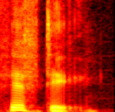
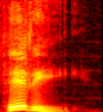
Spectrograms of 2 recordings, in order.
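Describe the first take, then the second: First: The second f sound is clearly pronounced. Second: The second f sound is dropped. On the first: The speaker calls it right. "I pronounced it 50" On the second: The speaker calls it wrong. "corrected me and said, no, it's [name]"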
